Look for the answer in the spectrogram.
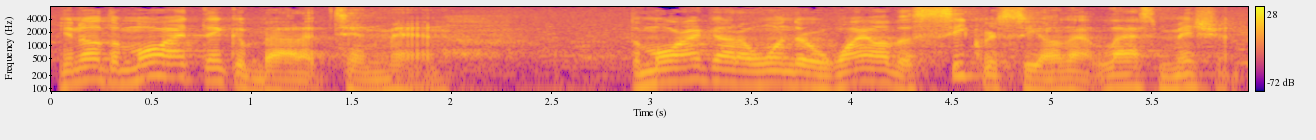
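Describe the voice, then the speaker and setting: An actor playing a suspicious, chatty resistance comms operator in a video game, musing in a casual, confiding way. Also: male voice, mid-range voice, very animated, brisk, a bit bright, slight background noise. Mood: wary, confiding. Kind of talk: video game cutscene acting.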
